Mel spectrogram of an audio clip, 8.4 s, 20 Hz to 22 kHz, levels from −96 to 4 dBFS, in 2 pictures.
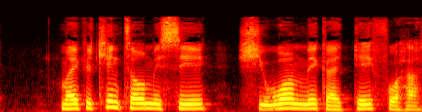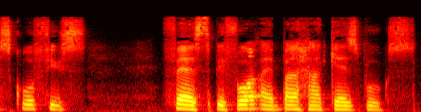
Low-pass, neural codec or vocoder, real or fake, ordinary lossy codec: none; codec, 24 kHz, 0.9 kbps, WavTokenizer, medium speech release version 1; fake; none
